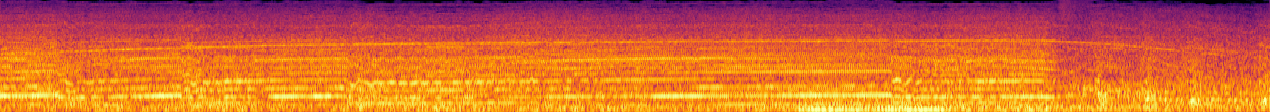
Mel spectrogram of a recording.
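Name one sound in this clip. A racing car engine screams at high revs, shifting up through the gears.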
